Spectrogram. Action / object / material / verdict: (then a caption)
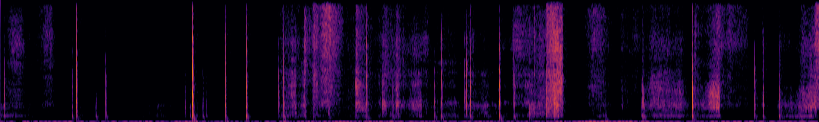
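scrape / cardboard box with clear plastic window / cardboard / none. Long nails scratch and tap on the clear plastic window of a flat grey cardboard box holding a red tablet case. Dry scraping and rustling are broken by sharp, quick taps that fade almost at once, with a steady low rumble underneath.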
